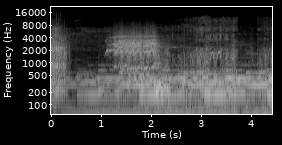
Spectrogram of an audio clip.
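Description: A horse neighs loudly in a long, wavering whinny, with hooves clopping underneath and animal snorts filling the background.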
